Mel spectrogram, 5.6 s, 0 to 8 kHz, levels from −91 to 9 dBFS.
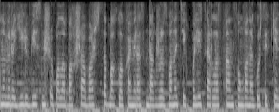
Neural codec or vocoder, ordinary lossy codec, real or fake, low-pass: none; AAC, 32 kbps; real; 7.2 kHz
